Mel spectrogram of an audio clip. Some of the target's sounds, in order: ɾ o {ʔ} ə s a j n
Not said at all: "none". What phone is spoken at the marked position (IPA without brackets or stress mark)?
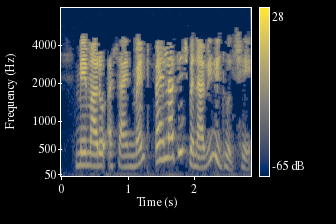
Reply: ʔ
